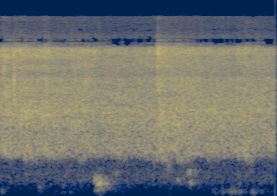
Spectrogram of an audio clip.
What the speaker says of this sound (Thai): คลื่นลมแรงมากนะครับ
